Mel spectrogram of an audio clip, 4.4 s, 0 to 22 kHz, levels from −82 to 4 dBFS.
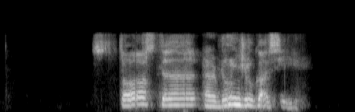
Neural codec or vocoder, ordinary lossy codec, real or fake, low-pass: codec, 24 kHz, 1.5 kbps, HILCodec; AAC, 32 kbps; fake; 7.2 kHz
